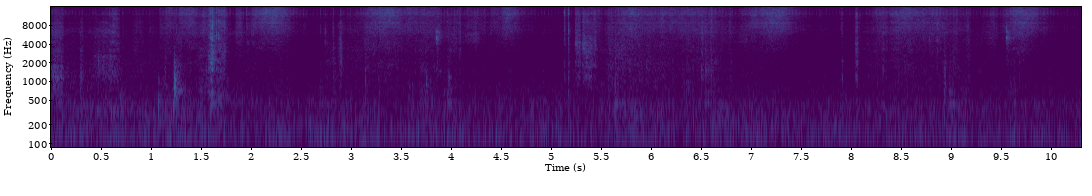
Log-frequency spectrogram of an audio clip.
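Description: Fingertips slide over the glossy paper pages of a large hardcover book and turn them, making soft, continuous rustling and swishing with a steady low rumble underneath. Brief crisp snaps stand out early on, and bright paper swishes recur throughout.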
